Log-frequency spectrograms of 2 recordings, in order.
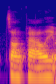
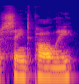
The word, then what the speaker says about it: St. Pauli: would say Anarchist team FC tonali or St Paulie in the English pronunciation in the German Bundesliga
